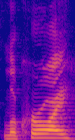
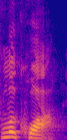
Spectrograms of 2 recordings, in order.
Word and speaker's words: LaCroix: we've made that work with a box of lacroix uh a stack of notebooks and then my nutribullet box and if you're telling me that it's lacroix you're wrong it's pronounced lacroix anywho that's the first part of the basics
